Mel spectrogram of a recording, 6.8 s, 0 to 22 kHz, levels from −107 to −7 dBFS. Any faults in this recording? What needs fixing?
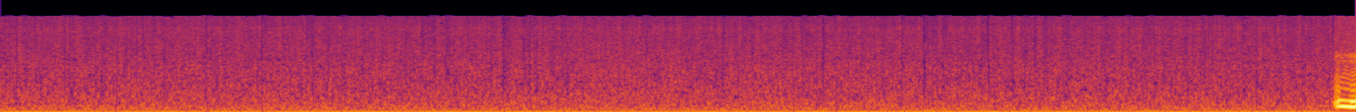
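Harsh, buzzy distortion runs throughout, with pauses filled by noise around -30 dBFS, likely from a stuck bit in the converter or data path. Testing the interface and its wiring with a known clean signal before recording would catch this fault.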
